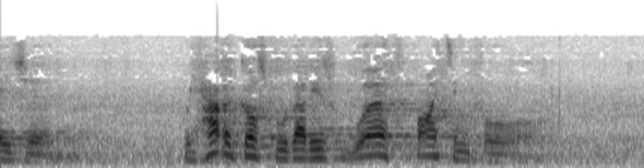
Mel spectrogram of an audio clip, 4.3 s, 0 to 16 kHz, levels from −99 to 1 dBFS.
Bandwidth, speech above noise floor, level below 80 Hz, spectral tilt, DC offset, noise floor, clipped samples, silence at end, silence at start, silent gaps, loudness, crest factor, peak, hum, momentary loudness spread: 7.6 kHz; 26 dB; -60 dBFS; -6.5 dB/octave; under 0.1%; -45 dBFS; under 0.1%; 0.55 s; 0 s; none; -19 LUFS; 20 dB; 0 dBFS; none; 21 LU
